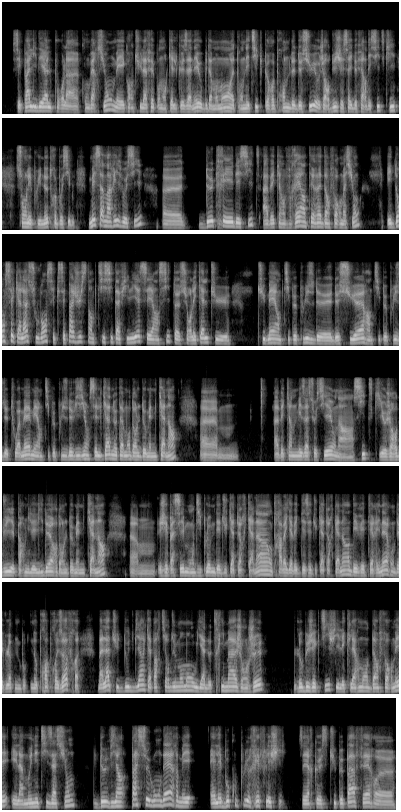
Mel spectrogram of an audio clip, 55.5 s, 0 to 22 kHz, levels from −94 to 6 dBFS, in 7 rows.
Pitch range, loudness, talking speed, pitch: 110-145 Hz, -24 LUFS, 200 wpm, 125 Hz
